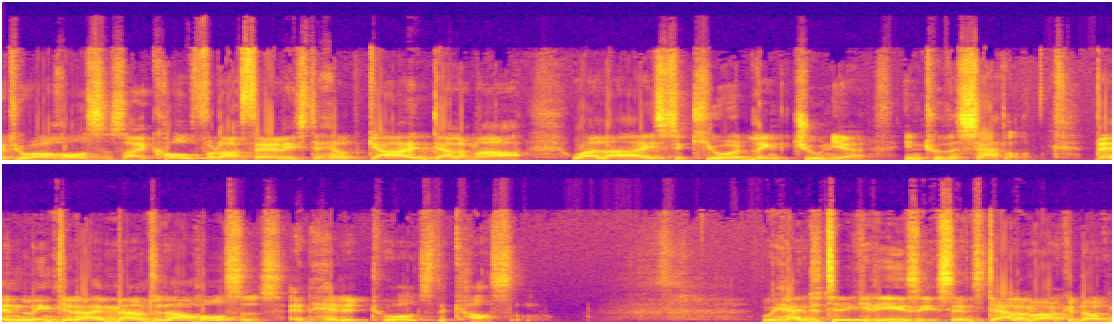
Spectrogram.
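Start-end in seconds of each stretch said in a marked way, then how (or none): none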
